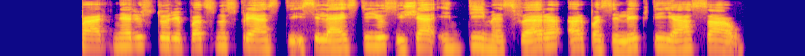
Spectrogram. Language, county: Lithuanian, Tauragė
